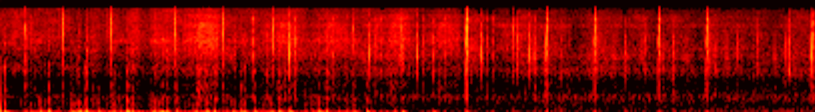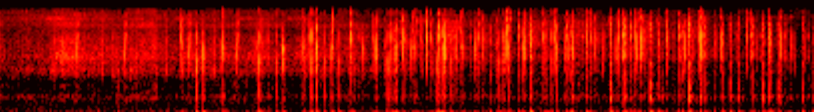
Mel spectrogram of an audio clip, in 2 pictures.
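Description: Long nails tap and scratch the glossy top of a hollow plastic Fantasia VHS clamshell case lying flat. Dense, irregular, bright clicks and crackly scraping come in quick succession over a low rumble, easing slightly in the middle before picking up again.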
